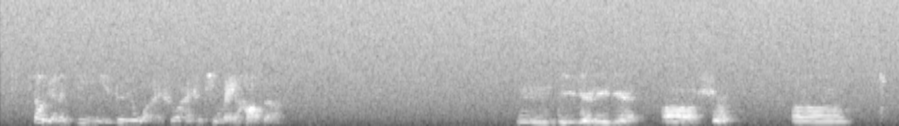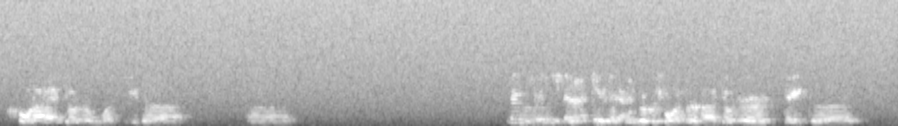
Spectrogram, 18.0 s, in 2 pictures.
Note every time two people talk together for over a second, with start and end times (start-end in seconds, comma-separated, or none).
14.2-15.4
